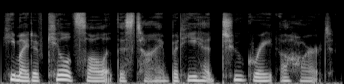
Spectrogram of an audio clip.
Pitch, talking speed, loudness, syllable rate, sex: 170 Hz, 260 wpm, -19 LUFS, 5.0 syllables/s, female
